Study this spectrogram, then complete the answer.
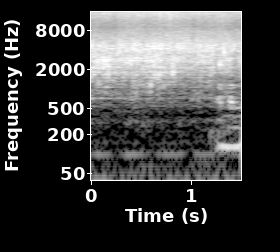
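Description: Water spinach stir-frying in a little oil, a steady close sizzle with scraping stirring throughout and a brief low tone near the end.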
